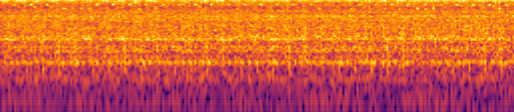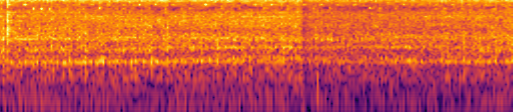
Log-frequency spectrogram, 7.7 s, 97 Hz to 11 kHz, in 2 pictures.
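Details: Chevrolet Lacetti/Cruze 1.8 shaking and pulling poorly, low input signal: uneven idle with a hollow beat about four times a second, one cylinder dead from a failed ECU ignition coil driver; misfire from failed ECU coil driver.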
